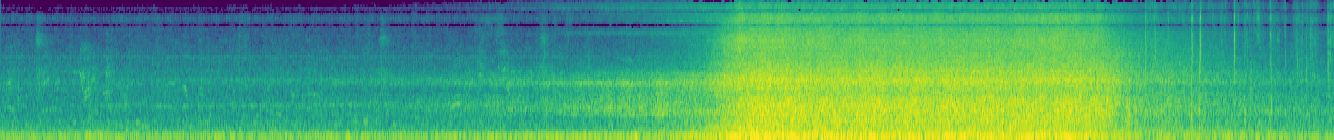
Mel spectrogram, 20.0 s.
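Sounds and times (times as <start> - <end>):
train rushing past: 6.0 - 20.0.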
